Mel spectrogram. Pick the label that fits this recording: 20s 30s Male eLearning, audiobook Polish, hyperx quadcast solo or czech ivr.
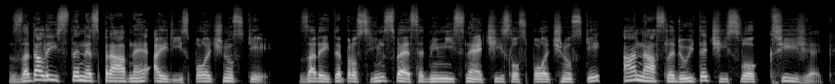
czech ivr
